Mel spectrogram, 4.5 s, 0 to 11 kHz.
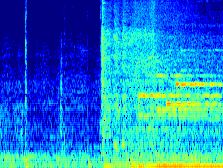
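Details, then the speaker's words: Mitsubishi Montero Sport 4N15 diesel at 50K mileage, started after EGR, intake and throttle body cleaning. A scan showed no trouble codes. It cranks, fires promptly and settles to a steady, even idle with no check engine light, a normal start. "Yun, ayos. Walang check engine."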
